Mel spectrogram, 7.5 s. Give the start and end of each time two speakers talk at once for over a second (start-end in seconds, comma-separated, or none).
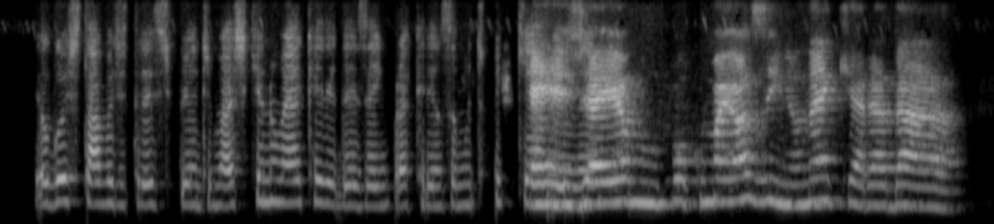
none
